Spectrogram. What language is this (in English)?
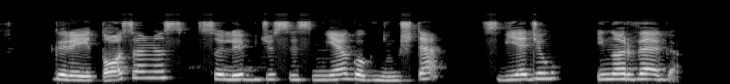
Lithuanian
